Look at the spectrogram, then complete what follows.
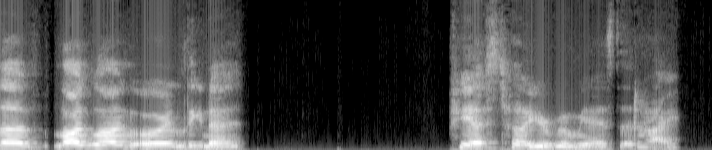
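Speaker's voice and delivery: tearful, holding back tears while reading. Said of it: "now I got something in my eye".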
